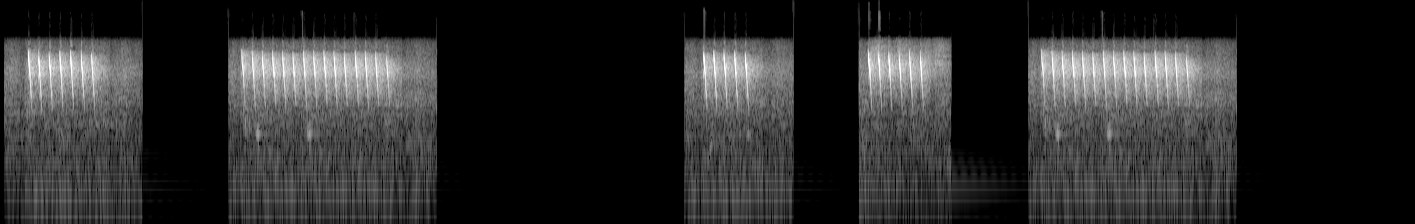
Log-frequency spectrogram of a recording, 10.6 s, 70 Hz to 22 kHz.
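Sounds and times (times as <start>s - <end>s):
songbird trilling: 0.1s - 0.9s, 1.8s - 3.1s, 5.2s - 5.8s, 6.5s - 9.1s.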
